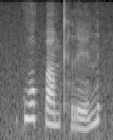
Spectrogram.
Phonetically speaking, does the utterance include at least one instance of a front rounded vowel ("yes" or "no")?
no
